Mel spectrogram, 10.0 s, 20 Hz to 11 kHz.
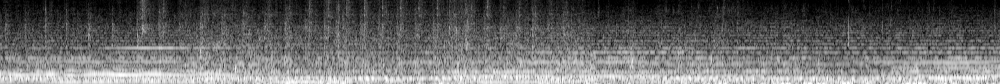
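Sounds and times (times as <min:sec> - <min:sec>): background music with held tones: 0:00.0 - 0:10.0
boat engine running: 0:00.0 - 0:10.0.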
